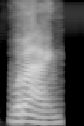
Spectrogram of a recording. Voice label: "whang", Indian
